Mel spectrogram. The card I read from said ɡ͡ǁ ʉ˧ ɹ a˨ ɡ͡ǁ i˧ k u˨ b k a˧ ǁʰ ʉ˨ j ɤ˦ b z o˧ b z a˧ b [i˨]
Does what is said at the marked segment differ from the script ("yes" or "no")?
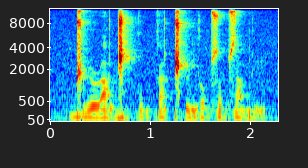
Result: no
